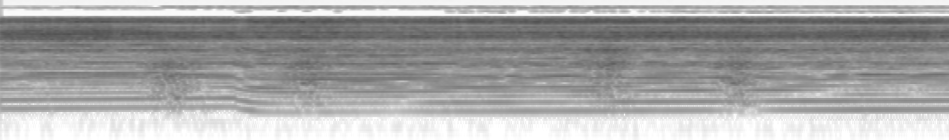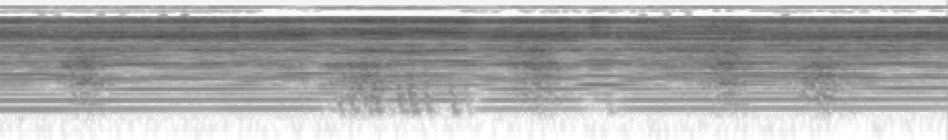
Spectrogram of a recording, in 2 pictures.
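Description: A motorcycle engine hums steadily at high speed.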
